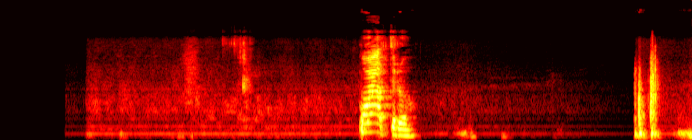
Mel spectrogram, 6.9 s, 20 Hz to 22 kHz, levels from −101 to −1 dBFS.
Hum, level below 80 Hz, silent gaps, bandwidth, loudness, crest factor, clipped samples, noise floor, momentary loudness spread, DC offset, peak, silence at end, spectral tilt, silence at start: none; -66 dBFS; none; 9.2 kHz; -16 LUFS; 22 dB; under 0.1%; -81 dBFS; 27 LU; under 0.1%; 0 dBFS; 0 s; -5 dB/octave; 2.4 s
